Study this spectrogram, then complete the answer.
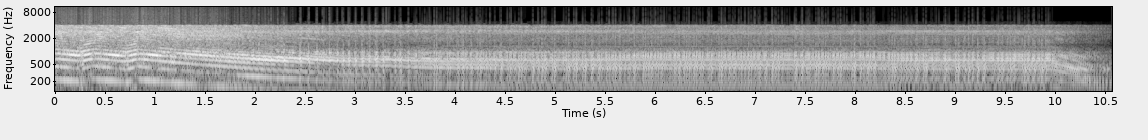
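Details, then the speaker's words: GoPed GSR40 two-stroke with 603 carb and TGN manifold, high and low needles both 1¼ turns out: revs drop, then settle into a clean, steady high buzz with no surging or stumbling. This is normal high-speed running with the mixture set right. "and that sounds pretty darn good"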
